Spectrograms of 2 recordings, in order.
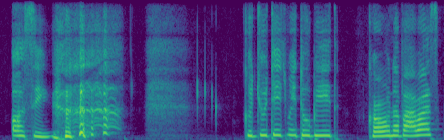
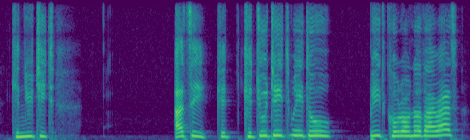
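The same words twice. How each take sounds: First: Put-on high little child voice broken by laughter; laughing toddler voice. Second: Put-on high little child pleading; toddler voice. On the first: Small child asking [name] again, laughing toddler voice. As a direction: laugh through a tiny kid's plea. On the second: Small child asking [name] to teach him, high toddler voice. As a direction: ask it like a tiny kid. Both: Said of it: "that's how I talk when I'm two or three".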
